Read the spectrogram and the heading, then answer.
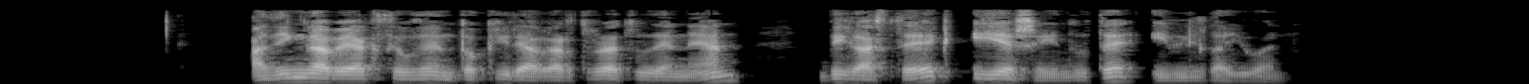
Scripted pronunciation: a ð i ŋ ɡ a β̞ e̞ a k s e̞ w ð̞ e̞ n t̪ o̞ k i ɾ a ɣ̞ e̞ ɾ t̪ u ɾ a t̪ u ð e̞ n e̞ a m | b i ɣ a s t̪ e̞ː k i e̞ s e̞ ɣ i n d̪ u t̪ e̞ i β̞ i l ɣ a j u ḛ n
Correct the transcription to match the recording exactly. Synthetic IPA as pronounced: a ð i ŋ ɡ a β̞ e̞ a k s e̞ w ð̞ e̞ n t̪ o̞ k i ɾ a ɣ̞ e̞ ɾ t̪ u ɾ a t̪ u ð e̞ n e̞ a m | b i ɣ a s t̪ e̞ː k i e̞ s e̞ ɣ i n d̪ u t̪ e̞ i β̞ i l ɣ a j u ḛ n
